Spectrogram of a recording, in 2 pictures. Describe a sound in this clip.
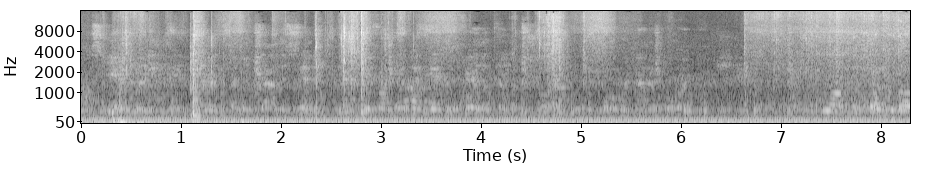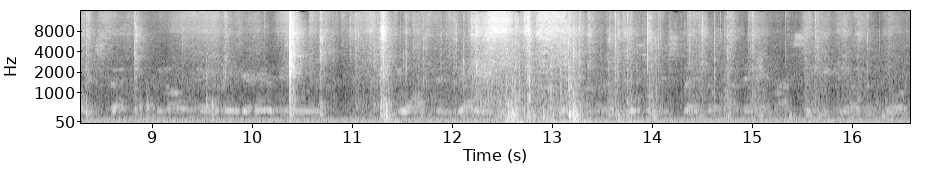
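A cardboard box scrapes and rustles as it is handled and opened.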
